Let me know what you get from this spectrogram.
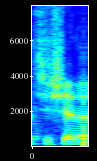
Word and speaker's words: Teixeira: Like Glover Teixeira has been in the UFC for such a long time.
